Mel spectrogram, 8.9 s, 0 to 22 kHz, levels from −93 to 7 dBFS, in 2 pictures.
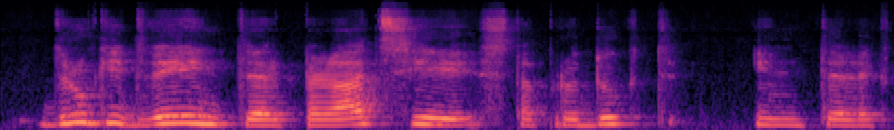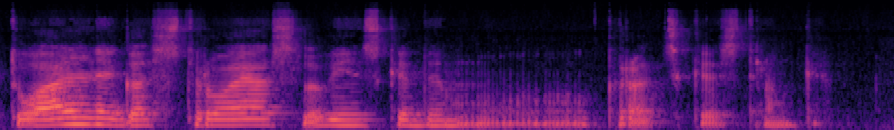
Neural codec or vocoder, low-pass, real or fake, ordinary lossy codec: none; 19.8 kHz; real; Opus, 16 kbps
